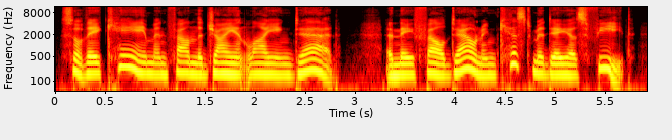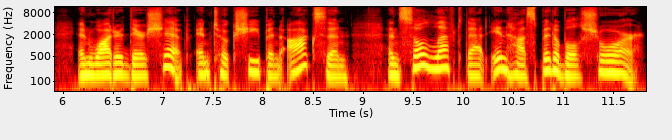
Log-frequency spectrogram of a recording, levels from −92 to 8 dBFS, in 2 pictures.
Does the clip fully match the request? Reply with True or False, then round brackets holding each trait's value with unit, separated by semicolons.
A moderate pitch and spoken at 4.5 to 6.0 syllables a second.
False (170 Hz; 4.1 syllables/s)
